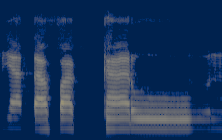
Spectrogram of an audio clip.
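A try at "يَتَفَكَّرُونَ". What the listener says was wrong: Runnya kurang tebal. Ro, doma.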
